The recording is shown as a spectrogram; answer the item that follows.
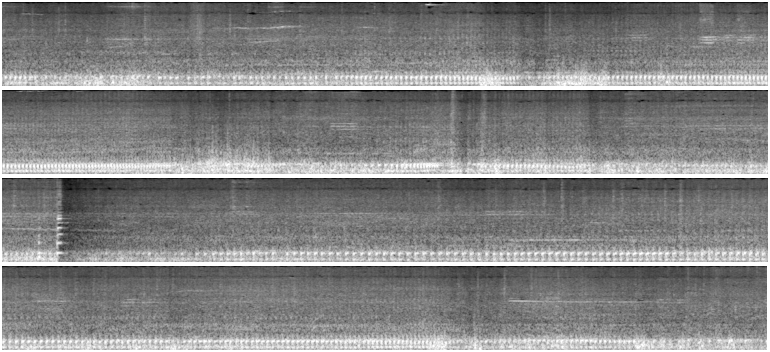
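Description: Motorcycle engine running steadily at low speed in stop-and-go traffic, heard from the rider's position, with short honks of other vehicles' horns now and then.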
